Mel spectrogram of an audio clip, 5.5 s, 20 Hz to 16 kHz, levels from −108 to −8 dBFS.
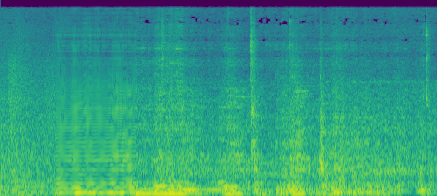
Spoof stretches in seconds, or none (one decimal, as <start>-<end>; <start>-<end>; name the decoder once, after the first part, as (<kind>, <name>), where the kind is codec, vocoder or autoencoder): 0.7-1.7 (vocoder, BigVGAN v2)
